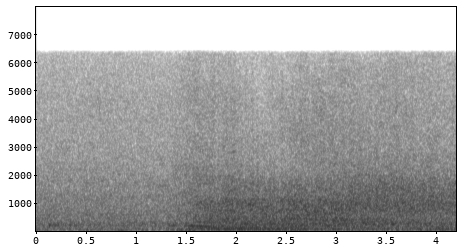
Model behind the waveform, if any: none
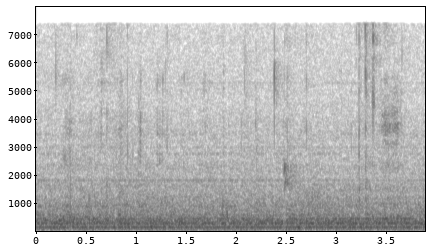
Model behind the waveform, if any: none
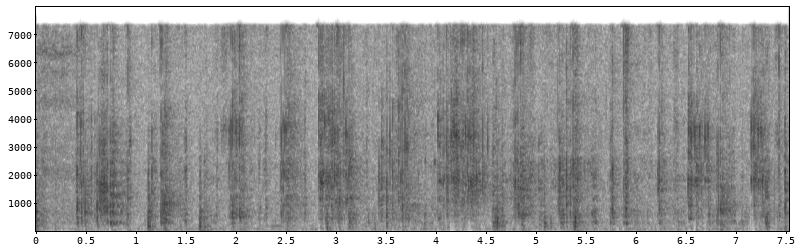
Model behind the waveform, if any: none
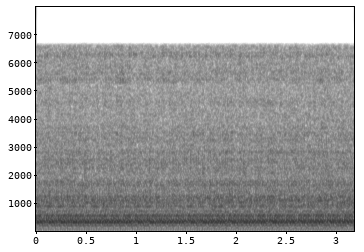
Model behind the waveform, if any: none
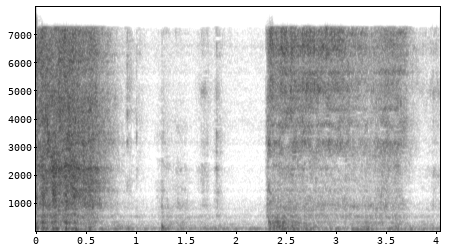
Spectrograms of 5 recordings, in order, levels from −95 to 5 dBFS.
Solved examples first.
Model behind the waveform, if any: vocoder, HiFi-GAN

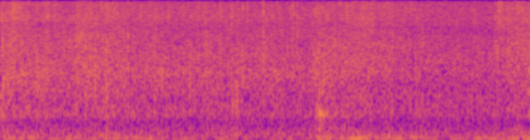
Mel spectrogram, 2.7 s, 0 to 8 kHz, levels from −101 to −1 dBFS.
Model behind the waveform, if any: none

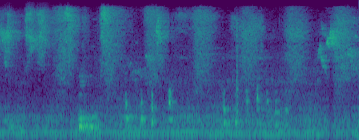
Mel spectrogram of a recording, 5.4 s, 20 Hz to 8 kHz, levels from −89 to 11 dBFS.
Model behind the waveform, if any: none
